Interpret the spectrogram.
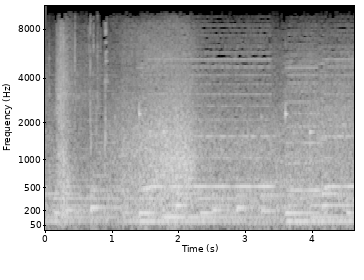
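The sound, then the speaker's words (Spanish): A car drives steadily through a city, its engine humming and rising slightly in pitch as it speeds up, with a broad rush of road noise and no voices. “Él va todos los días con el carro y recorre la ciudad.”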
